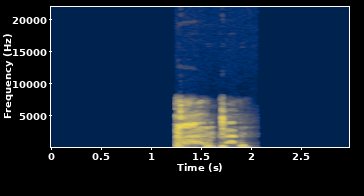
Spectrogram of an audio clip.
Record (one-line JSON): {"cough_length": "3.0 s", "cough_amplitude": 27414, "cough_signal_mean_std_ratio": 0.36, "survey_phase": "beta (2021-08-13 to 2022-03-07)", "age": "45-64", "gender": "Male", "wearing_mask": "No", "symptom_cough_any": true, "symptom_runny_or_blocked_nose": true, "symptom_headache": true, "symptom_onset": "12 days", "smoker_status": "Ex-smoker", "respiratory_condition_asthma": true, "respiratory_condition_other": false, "recruitment_source": "REACT", "submission_delay": "1 day", "covid_test_result": "Negative", "covid_test_method": "RT-qPCR", "influenza_a_test_result": "Negative", "influenza_b_test_result": "Negative"}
